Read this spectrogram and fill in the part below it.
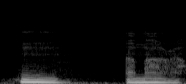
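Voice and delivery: very low, majestic commercial-announcer voice. Saying the name again on request: sounds like an ad. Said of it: "that sounds like an ad".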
